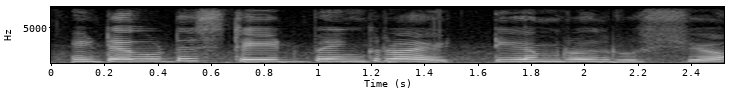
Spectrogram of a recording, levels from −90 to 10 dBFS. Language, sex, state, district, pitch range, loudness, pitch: Odia, female, Odisha, Khordha, 255-300 Hz, -16 LUFS, 280 Hz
